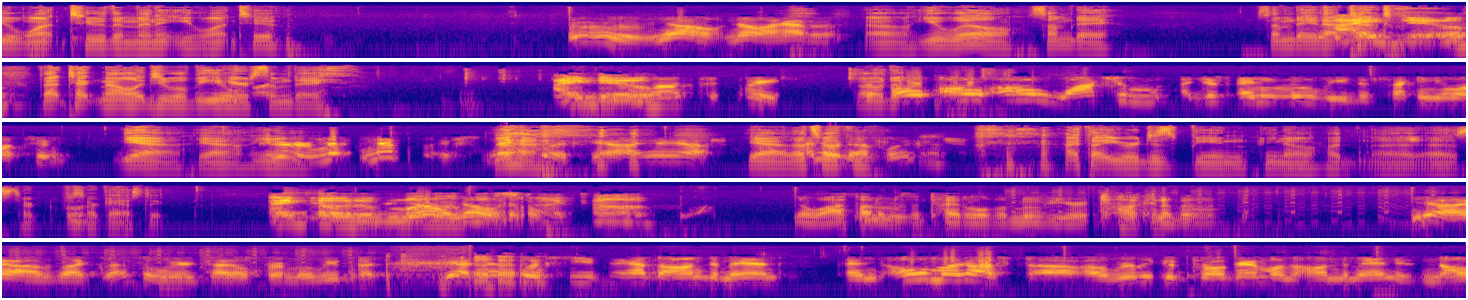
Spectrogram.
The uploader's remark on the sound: Prank Phone Calls Collection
